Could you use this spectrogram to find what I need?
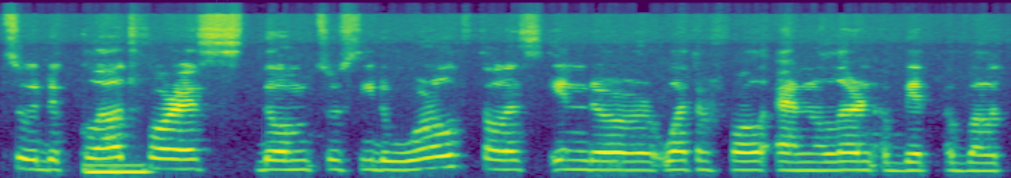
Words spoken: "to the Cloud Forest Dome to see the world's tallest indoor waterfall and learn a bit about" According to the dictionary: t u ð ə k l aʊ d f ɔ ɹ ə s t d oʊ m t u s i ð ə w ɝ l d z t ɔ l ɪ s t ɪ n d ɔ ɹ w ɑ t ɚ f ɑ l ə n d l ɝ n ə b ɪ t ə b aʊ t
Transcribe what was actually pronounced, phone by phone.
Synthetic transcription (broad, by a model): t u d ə k l aʊ d f ɔ ɹ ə s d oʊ m t u s i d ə w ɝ l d t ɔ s ɪ n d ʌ w ɑ t ɚ f ɑ l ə n l ɝ n ə b ɪ t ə b aʊ t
